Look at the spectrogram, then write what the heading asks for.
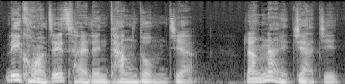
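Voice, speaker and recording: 一位男演員飾演只顧賺錢、不屑一顧的農家兒子，操台語口音。. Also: male voice, lowish voice, animated, moderate pace. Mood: scornful. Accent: Taiwanese Hokkien. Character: farmer's son, greedy, dismissive. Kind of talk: radio drama acting.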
